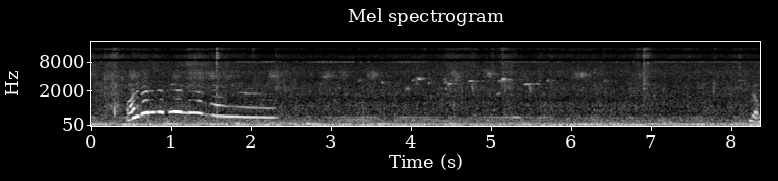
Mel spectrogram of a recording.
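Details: A newly acquired goat gives a single drawn-out bleat lasting about two seconds, wavering at first and then sliding downward in pitch, followed by a quiet outdoor background with faint distant chirps.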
